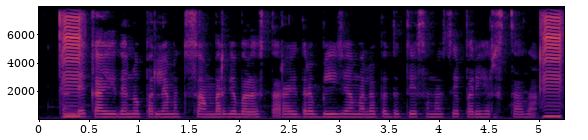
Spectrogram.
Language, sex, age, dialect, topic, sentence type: Kannada, female, 31-35, Central, agriculture, statement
